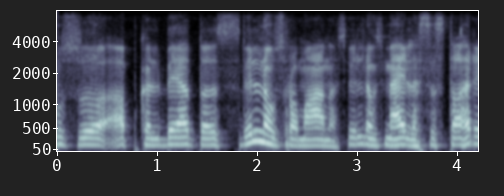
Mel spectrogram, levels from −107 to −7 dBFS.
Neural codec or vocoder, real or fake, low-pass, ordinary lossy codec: none; real; 7.2 kHz; Opus, 32 kbps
